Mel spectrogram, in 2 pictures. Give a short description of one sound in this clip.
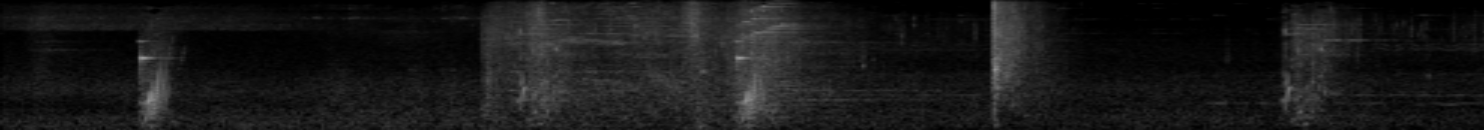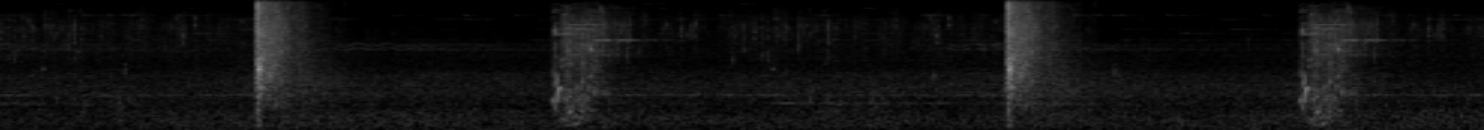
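Magical spell effects burst with sharp whooshing chimes every couple of seconds.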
